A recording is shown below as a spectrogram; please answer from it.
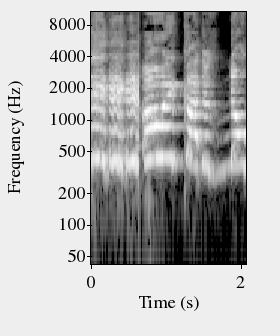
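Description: A man laughing hard in high-pitched, drawn-out bursts.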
